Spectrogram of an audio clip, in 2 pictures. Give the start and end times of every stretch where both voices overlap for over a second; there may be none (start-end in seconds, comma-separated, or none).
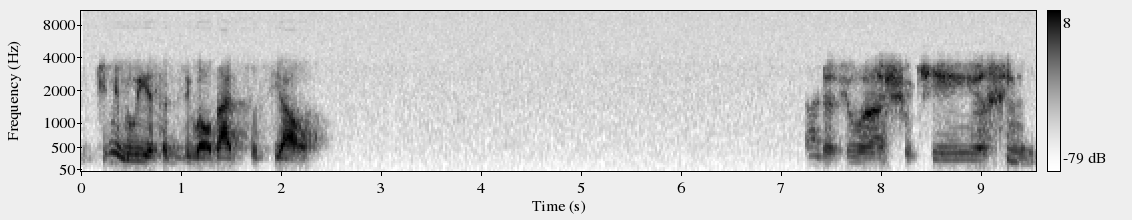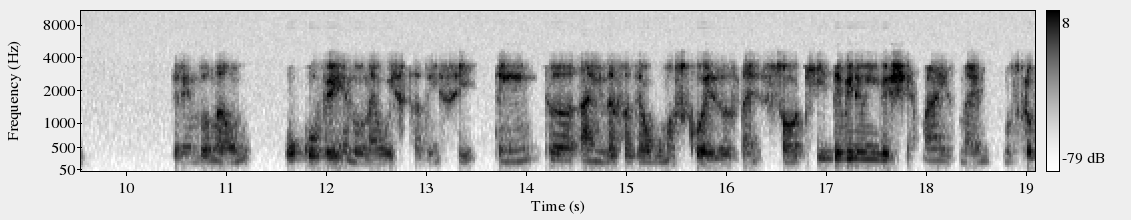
none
